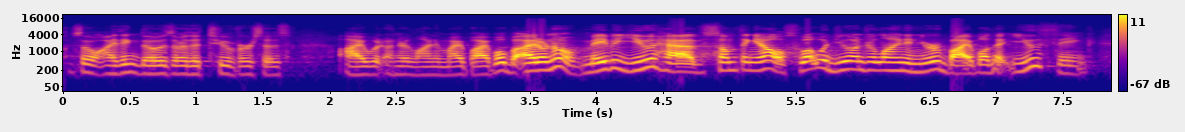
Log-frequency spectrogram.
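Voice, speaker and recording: A man teaching Scripture in a relaxed livestream, his voice sitting a little high with a gravelly rasp underneath. He talks conversationally, greets viewers by name and keeps posing questions to them. The tone is friendly and unpolished, like a group study rather than a pulpit. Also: brisk, highs cut off. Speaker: Bible study leader. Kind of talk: casual livestream Bible teaching.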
